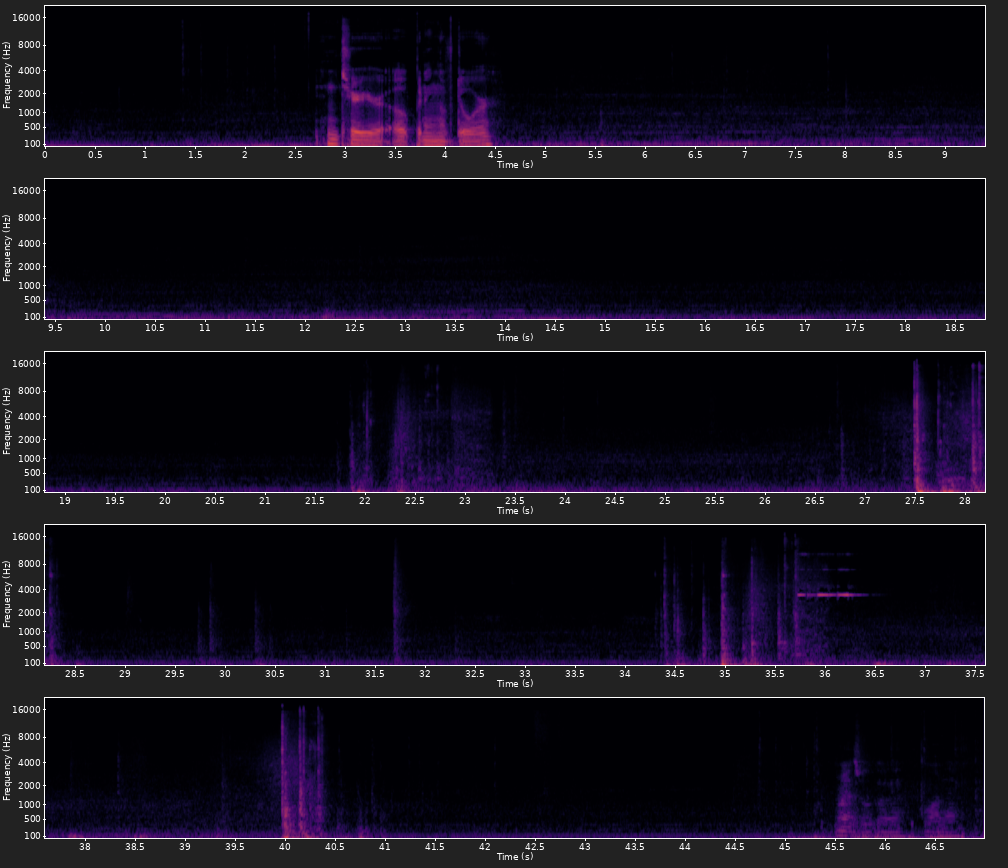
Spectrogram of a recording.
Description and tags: Condo door opens and closes.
